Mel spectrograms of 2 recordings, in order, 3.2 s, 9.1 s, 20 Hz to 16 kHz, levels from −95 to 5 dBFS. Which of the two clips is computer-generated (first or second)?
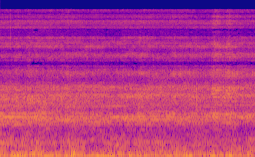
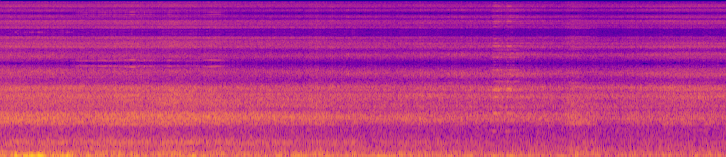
first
